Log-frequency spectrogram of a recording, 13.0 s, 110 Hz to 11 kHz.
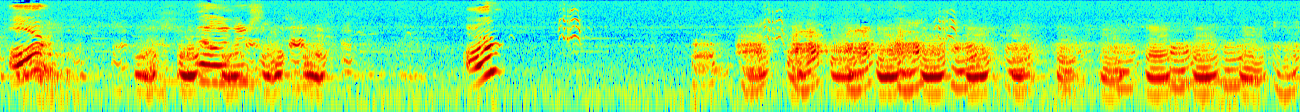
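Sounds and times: sea lions barking: 0.0 - 4.3, 6.9 - 13.0.

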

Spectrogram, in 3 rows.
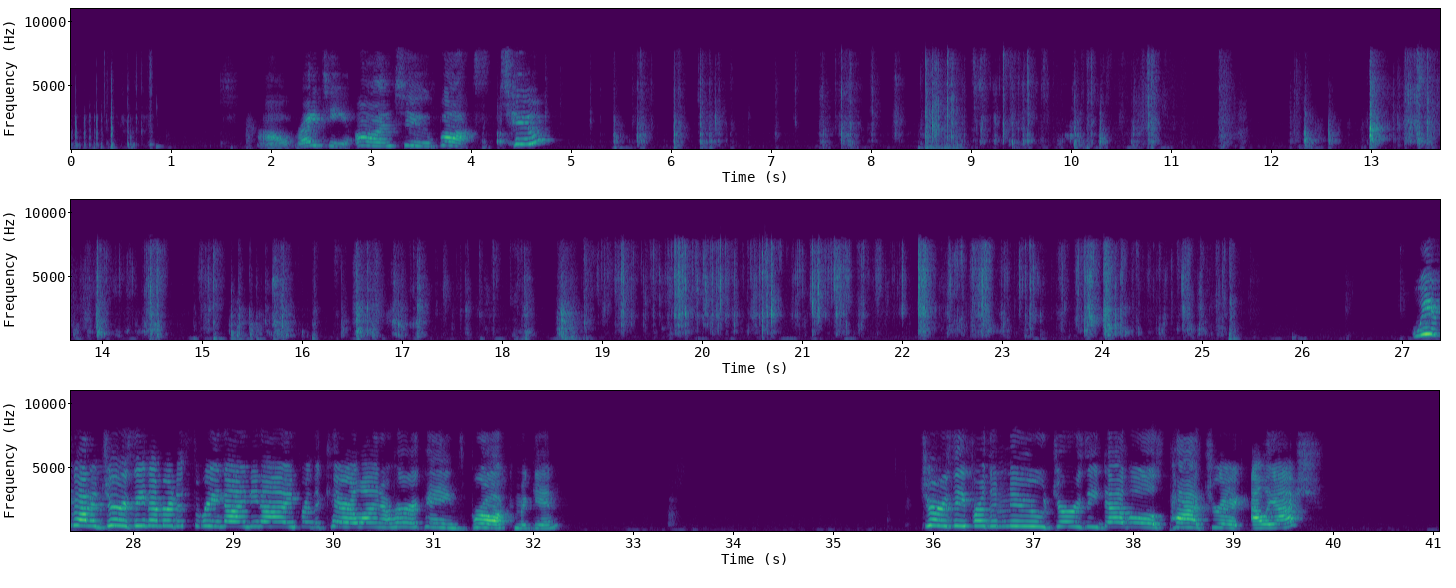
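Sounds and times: wrappers tearing and crinkling: 7.5 - 11.6, 13.0 - 25.4.

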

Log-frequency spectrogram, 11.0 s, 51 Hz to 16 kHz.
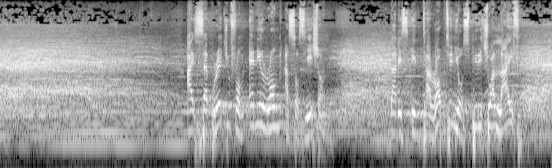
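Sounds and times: church music held chord: 0.0 - 11.0
congregation noise: 0.0 - 11.0.

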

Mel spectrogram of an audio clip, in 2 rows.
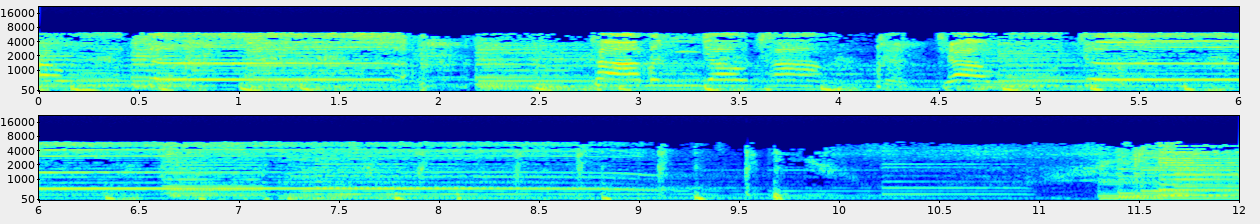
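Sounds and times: band music with guitar chords: 0.0 - 12.0.

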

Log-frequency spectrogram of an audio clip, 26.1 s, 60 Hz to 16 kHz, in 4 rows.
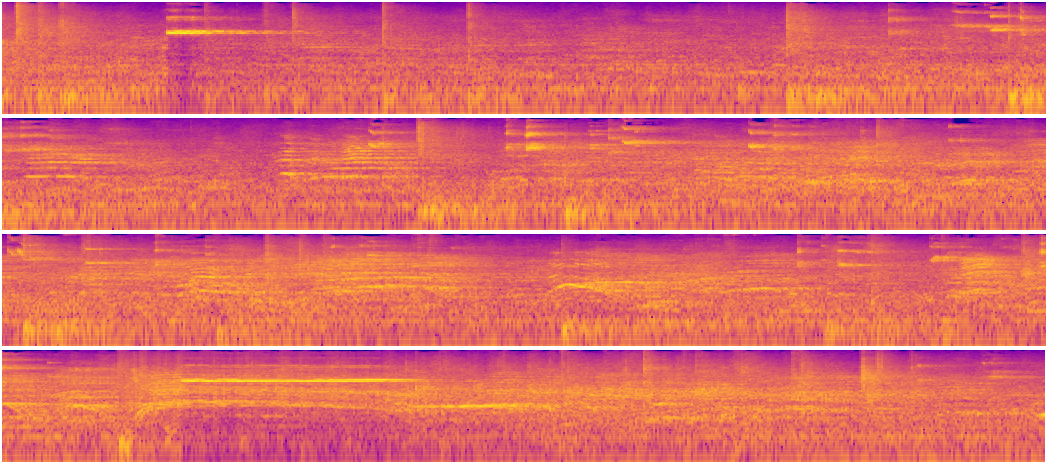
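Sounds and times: players and spectators voices: 0.0 - 26.0
sneaker squeaks on hardwood floor: 5.0 - 6.8, 8.8 - 11.6, 13.1 - 14.2, 18.0 - 19.8
volleyball hits: 20.3 - 21.2.

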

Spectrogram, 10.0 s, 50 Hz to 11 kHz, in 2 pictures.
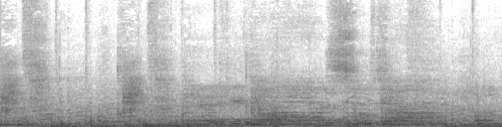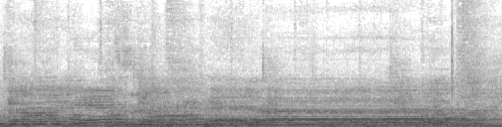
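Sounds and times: a cappella group singing a carol: 1.2 - 10.0.

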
